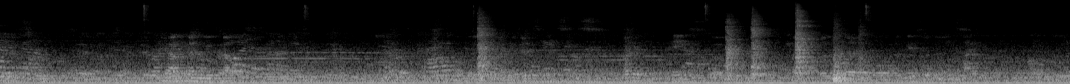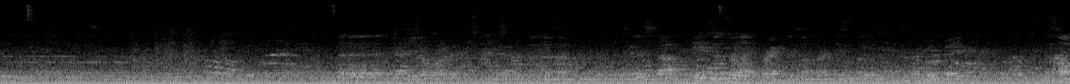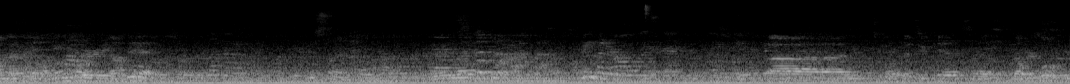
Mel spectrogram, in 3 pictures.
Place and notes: {"title": "neoscenes: Sparkys for ice cream", "date": "2010-03-07 19:17:00", "latitude": "38.95", "longitude": "-92.33", "altitude": "226", "timezone": "America/Chicago"}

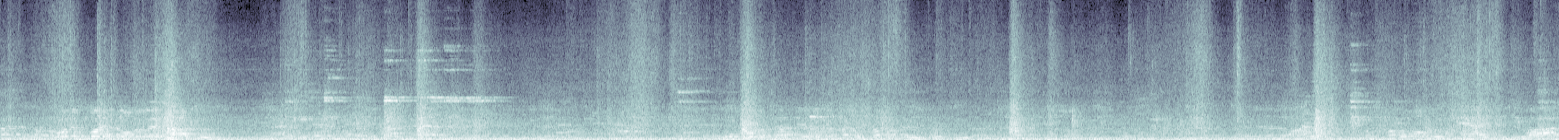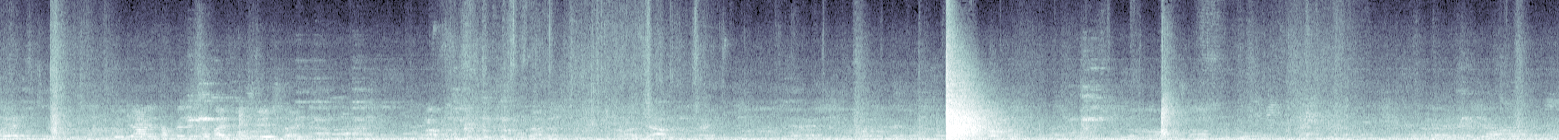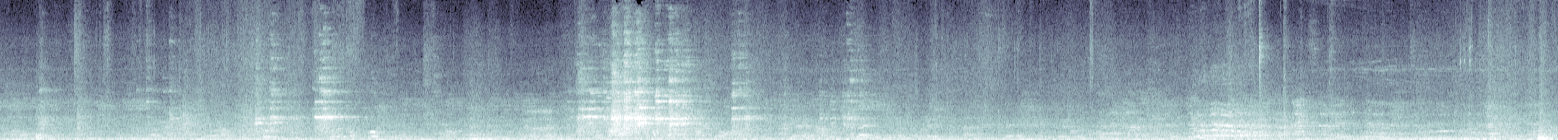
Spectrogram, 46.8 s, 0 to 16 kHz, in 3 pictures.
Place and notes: {"title": "Mahane Yehuda St, Jerusalem, Israel - Iraqi Market at Machane Yehuda, Jerusalem", "date": "2019-03-31 22:40:00", "description": "Iraqi Market at Machane Yehuda, Jerusalem, closing market time, night time.", "latitude": "31.79", "longitude": "35.21", "altitude": "816", "timezone": "Asia/Jerusalem"}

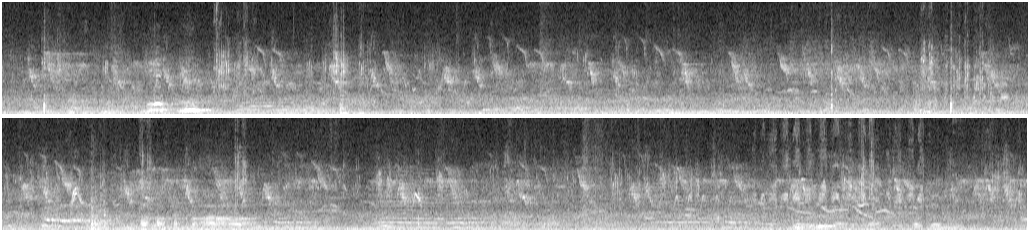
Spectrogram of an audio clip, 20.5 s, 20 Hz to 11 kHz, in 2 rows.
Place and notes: {"title": "Groß Neuendorf, Oder - on the harbour bridge", "date": "2010-05-23 12:20:00", "description": "on the iron brigde at the harbour tower, ambient. (pcm d50)", "latitude": "52.70", "longitude": "14.41", "altitude": "9", "timezone": "Europe/Berlin"}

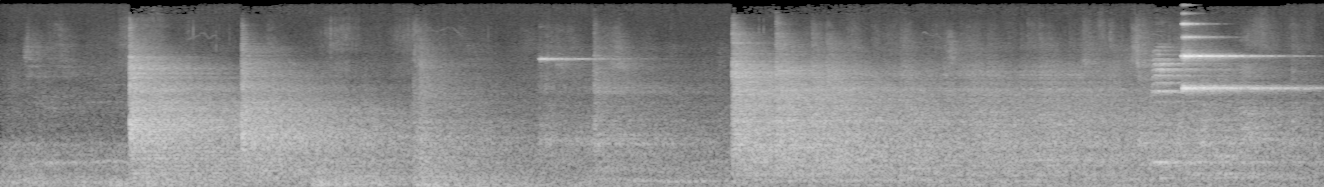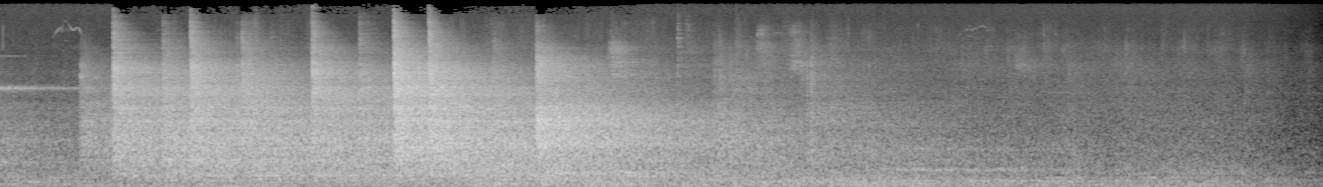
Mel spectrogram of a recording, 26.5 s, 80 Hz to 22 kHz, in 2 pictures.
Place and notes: {"title": "rosario: cathedral, noto - cathedral, noto", "date": "2010-12-30 15:49:00", "latitude": "36.89", "longitude": "15.07", "altitude": "136", "timezone": "Europe/Rome"}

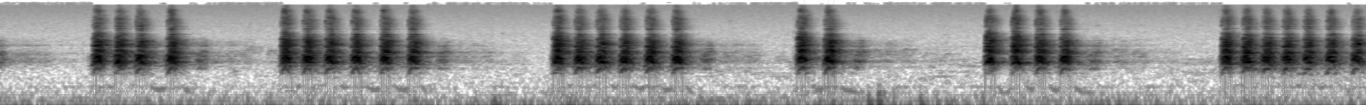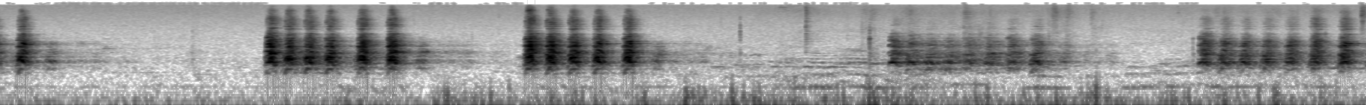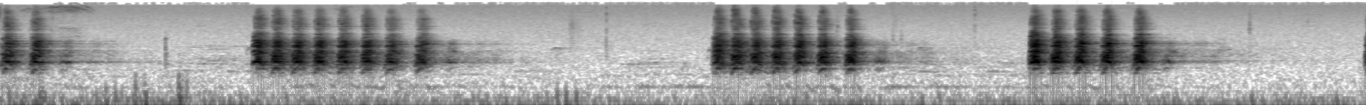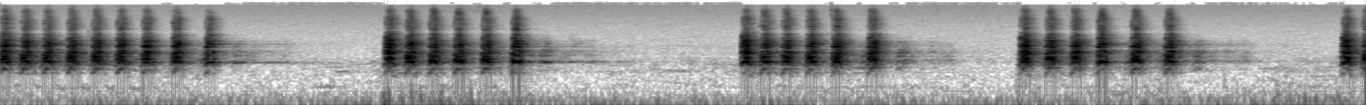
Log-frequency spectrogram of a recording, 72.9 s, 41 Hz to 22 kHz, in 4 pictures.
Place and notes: {"title": "Chemin Des Filaos, Réunion - 2016-08-01-2h02", "date": "2016-08-01 02:02:00", "description": "2016-08-01-2h02 du matin: un chien hurle, en continu, durant des heures, chaque nuit, c'est une chienne berger allemand.\nC'est marrant non? à forte dose c'est un des problèmes sanitaires majeurs de la Réunion (en plus des hélicos le matin)", "latitude": "-21.14", "longitude": "55.47", "altitude": "1186", "timezone": "Indian/Reunion"}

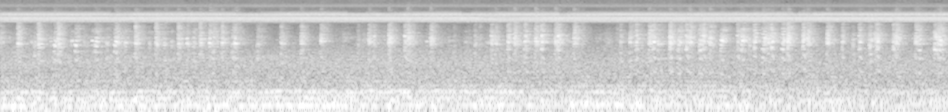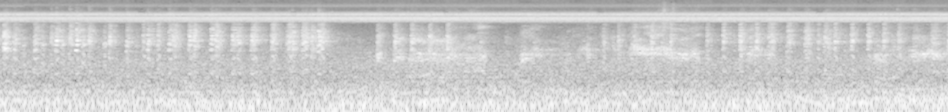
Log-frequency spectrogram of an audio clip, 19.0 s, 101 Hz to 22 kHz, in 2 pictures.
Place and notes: {"title": "大安森林公園, 大安區 Taipei City - Bird sounds", "date": "2016-08-17 20:03:00", "description": "Next to the ecological pool, Bird sounds, Voice traffic environment\nZoom H2n MS+XY+Sptial audio", "latitude": "25.03", "longitude": "121.53", "altitude": "8", "timezone": "Asia/Taipei"}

